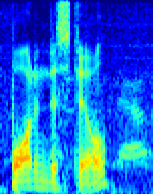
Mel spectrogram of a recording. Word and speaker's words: Bawden-Distill: That's 4 syllables if you're counting. Yes, Bawden-Distill. I'm pretty sure I'm pronouncing that the right way.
